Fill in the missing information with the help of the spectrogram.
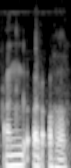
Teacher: अब आता है अयोगवाह स्वर। यह अनुस्वार जिसका उच्चारण केवल नाक से होता है। जैसे अंग और अ इसका उच्चारण जो है नाक से होता है।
